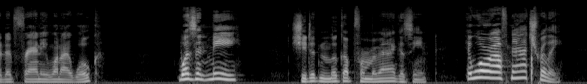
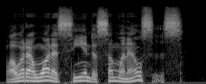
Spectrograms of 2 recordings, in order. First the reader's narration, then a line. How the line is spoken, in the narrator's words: Franny grunted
